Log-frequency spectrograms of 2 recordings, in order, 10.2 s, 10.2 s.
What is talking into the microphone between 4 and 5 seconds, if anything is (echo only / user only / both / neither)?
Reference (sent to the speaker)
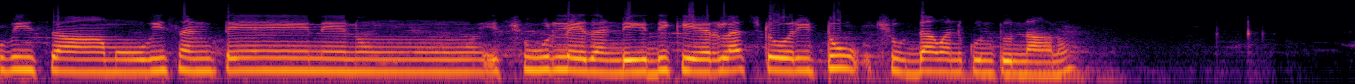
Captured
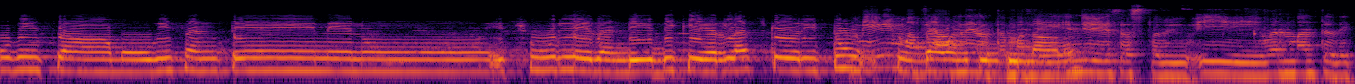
echo only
